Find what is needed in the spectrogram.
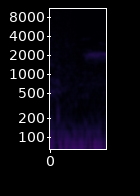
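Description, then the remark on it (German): A short, harsh squawking call from black-headed gulls rises out of a rushing outdoor background, faint, with no voices present, in the Moselaue bird sanctuary at Perl-Nennig, Saarland, Germany. “Und was dahinter so schreit? Das sind die Lachmöwen.”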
